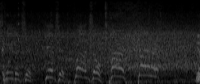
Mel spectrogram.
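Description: Basketball game broadcast audio at moderate level: a ball bouncing on a hardwood court, with a string of short rising-and-falling squeaky tones and a voice underneath.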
